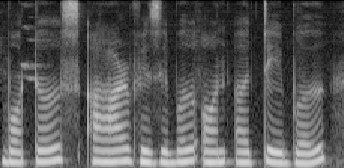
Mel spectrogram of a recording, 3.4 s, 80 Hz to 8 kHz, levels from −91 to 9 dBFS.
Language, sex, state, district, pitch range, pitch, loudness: English, female, Assam, Kamrup Metropolitan, 185-200 Hz, 195 Hz, -13 LUFS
